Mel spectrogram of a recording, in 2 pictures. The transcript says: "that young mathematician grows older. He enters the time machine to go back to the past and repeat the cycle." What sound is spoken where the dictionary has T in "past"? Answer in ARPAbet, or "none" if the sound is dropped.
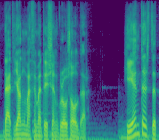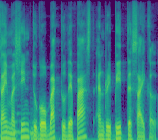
T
